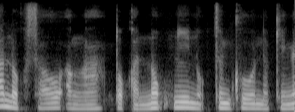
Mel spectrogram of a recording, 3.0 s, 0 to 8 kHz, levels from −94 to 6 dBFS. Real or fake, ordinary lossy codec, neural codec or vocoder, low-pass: fake; none; codec, 16 kHz, 0.9 kbps, LongCat-Audio-Codec; 7.2 kHz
